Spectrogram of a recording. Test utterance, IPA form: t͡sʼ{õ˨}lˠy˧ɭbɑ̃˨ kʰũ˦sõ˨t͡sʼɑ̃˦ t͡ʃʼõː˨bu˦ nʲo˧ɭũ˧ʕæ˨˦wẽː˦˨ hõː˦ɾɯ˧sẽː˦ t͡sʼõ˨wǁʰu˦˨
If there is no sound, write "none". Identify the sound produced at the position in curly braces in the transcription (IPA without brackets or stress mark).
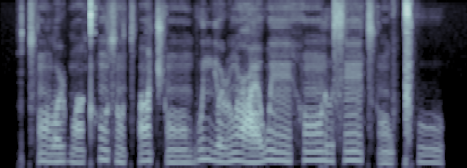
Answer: õ˦˨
